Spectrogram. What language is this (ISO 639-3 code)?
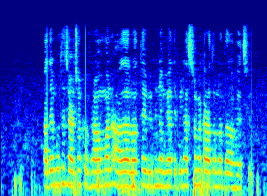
ben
